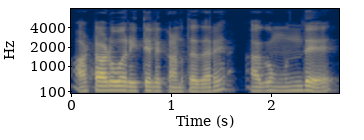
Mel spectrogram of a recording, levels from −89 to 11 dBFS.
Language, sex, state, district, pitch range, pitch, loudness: Kannada, male, Karnataka, Bellary, 130-155 Hz, 140 Hz, -19 LUFS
